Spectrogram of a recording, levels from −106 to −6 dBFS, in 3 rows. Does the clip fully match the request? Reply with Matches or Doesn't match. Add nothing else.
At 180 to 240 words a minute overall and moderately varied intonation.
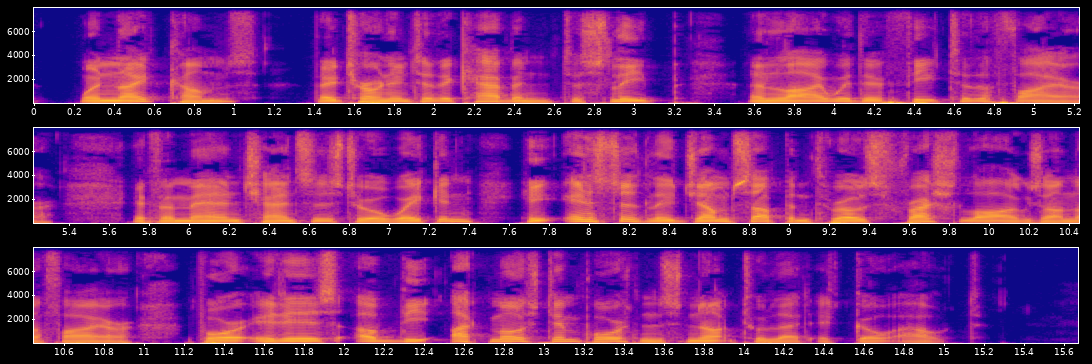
Matches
